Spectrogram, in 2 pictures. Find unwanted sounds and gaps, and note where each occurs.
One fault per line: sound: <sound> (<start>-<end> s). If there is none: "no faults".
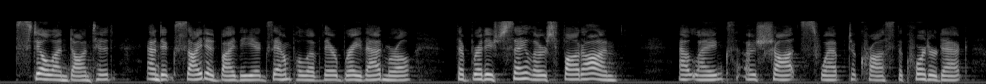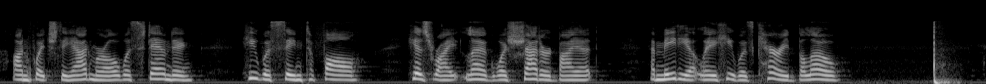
sound: thud (19.2-19.5 s)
